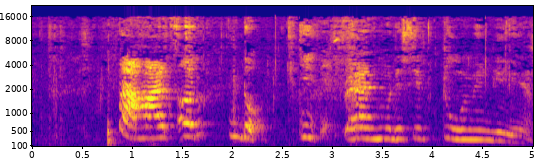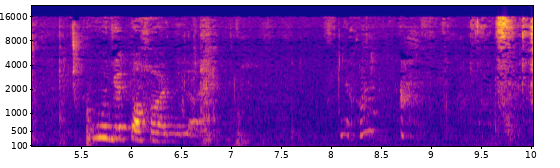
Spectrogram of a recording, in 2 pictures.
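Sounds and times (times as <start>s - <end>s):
child making wordless sounds: 0.8s - 5.0s.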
